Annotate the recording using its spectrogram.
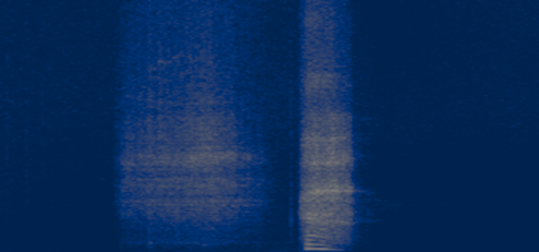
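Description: A man sighing: a soft, breathy exhale lasting about a second, followed by a short, louder voiced sigh that falls in pitch.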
